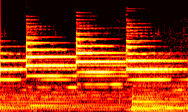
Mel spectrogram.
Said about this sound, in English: Can I just tell you that J, C just came out and my prayer bell notification just went off.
